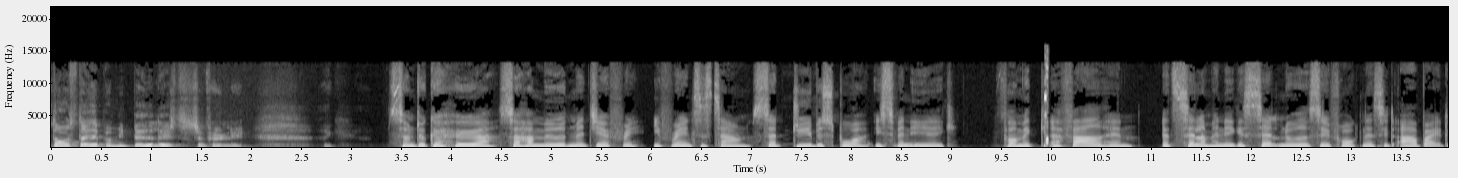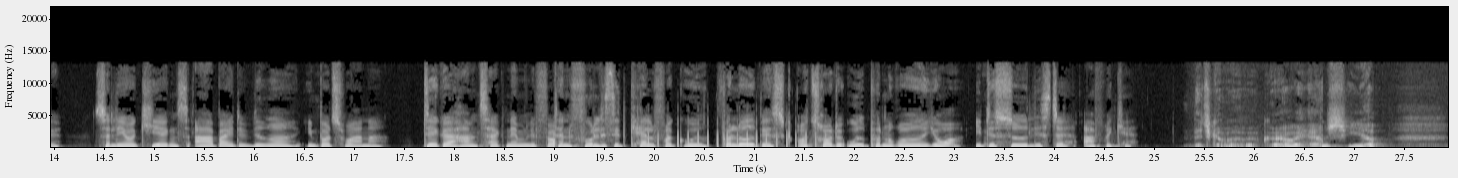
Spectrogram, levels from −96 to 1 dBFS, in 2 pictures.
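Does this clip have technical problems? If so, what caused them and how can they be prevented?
Yes. Damaged data in a compressed stream causes short glitches at 9.93–9.96 s, before "erfarede han at selvom"; 18.97–19.00 s, after "gør ham taknemmelig"; 21.32–21.35 s; and 26.65–26.68 s. Corrupted frames make the decoder lose sync and skip ahead. Verify file integrity and use error-checked transfer or storage.

A train of clicks runs from 19.94 to 21.72 s, after "han fulgte sit" and before "ud på den røde". About twenty evenly spaced clicks arrive 10.2 times per second, roughly 15 dB above the speech. Likely interference from nearby equipment or a faulty connection. Shield cables and keep the recording chain away from noisy devices.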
